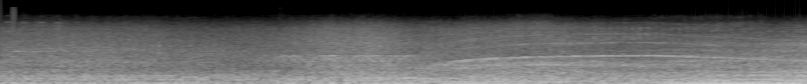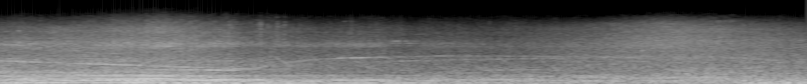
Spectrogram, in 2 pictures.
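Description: City street traffic with cars passing, and a siren wailing in slow rising and falling sweeps: one long sweep starting a few seconds in, then a second near the end.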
